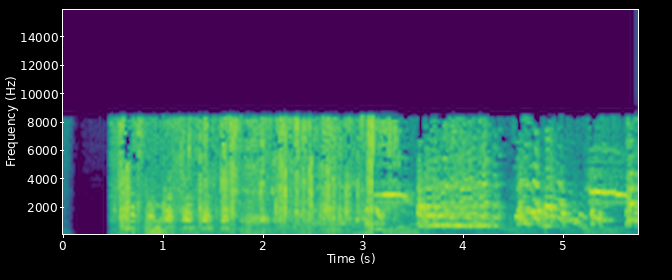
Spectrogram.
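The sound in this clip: A turkey gobbles in a village farmyard in Lagodekhi municipality, Georgia, at eight in the morning: loud, rapid, warbling gobbles come in bursts, then give way to more drawn-out tonal calls.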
